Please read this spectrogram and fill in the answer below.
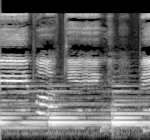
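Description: Piano accompaniment of a slow ballad, holding sustained chords, with a new chord struck about three-quarters of a second in and again near the end. A woman's held sung note carries over the first half.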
